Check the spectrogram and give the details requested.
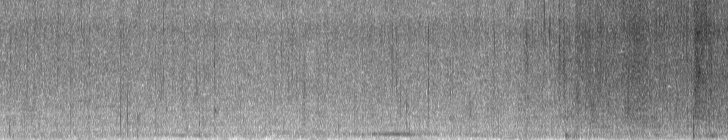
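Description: Garlic-ginger paste and browned onions sizzling in hot ghee in a clay pot, a fine crackling hiss that grows louder about four seconds in as a wooden spoon starts stirring.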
